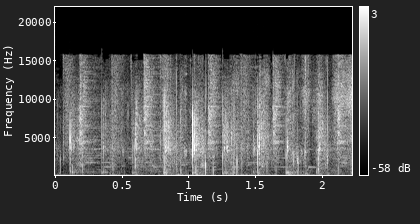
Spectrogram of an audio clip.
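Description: Quick run of light footfalls: sneakers tapping and landing on a wooden stage floor as a shuffle dancer does the criss-cross step with very small, fast hops, the low hops keeping the rhythm quick. Music plays underneath.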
